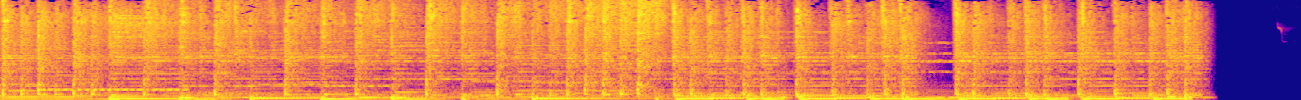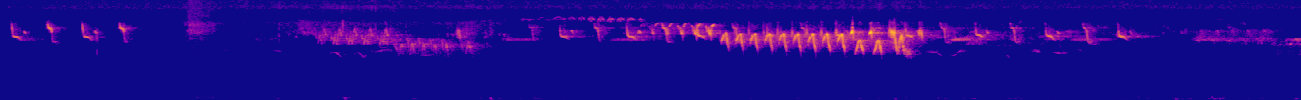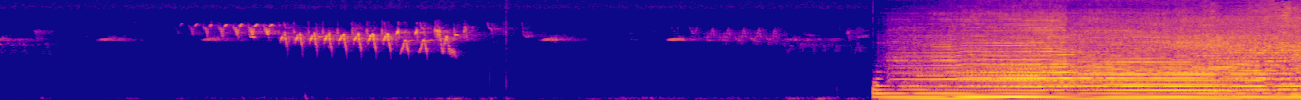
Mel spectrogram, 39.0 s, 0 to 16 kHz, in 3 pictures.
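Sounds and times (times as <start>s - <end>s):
quiet bird chirps: 12.7s - 14.4s, 15.2s - 34.7s
songbirds singing: 12.7s - 14.4s, 15.6s - 34.8s.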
